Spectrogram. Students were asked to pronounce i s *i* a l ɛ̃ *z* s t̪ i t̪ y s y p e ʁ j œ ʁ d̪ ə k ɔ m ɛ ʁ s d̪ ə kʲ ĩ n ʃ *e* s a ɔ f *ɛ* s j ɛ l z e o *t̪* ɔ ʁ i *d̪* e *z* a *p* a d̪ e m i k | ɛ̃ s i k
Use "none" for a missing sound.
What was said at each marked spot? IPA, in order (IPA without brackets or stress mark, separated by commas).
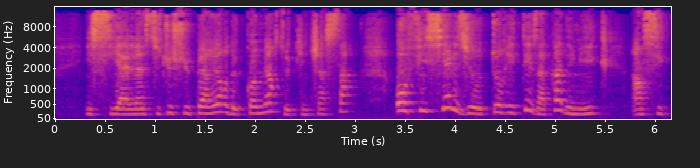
i, none, a, i, t̪, t̪, z, k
